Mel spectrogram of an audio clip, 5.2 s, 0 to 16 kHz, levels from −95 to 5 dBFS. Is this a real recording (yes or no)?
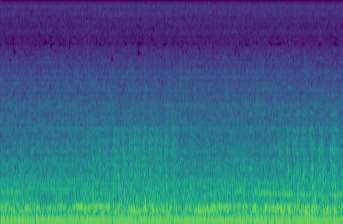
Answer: no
